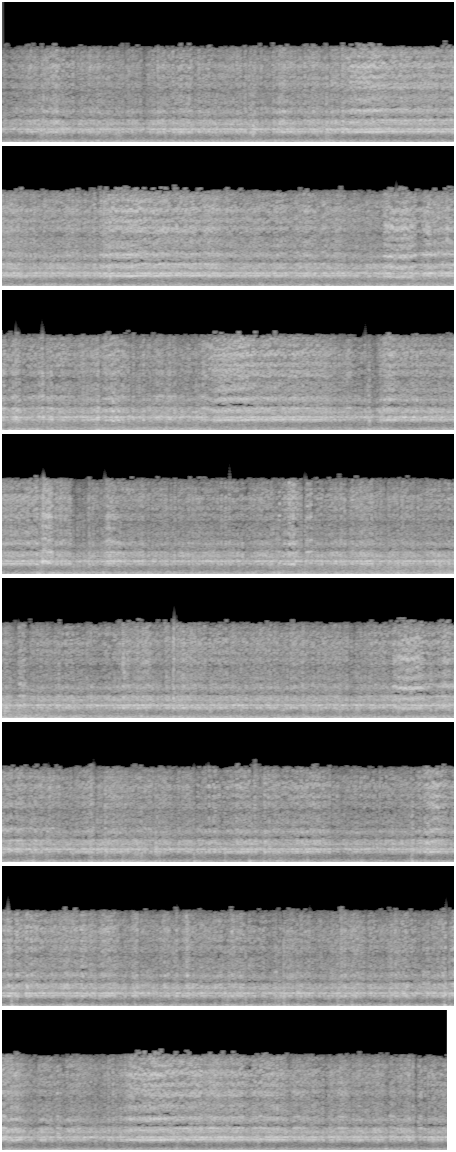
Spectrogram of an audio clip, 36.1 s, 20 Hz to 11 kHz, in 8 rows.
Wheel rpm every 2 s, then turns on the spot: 230, 230, 230, 230, 230, 230, 230, 240, 230, 230, 230, 230, 230, 240, 240, 230, 230, 200.
none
